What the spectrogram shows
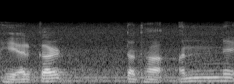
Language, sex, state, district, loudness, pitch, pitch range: Hindi, male, Uttar Pradesh, Budaun, -17 LUFS, 140 Hz, 120-160 Hz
